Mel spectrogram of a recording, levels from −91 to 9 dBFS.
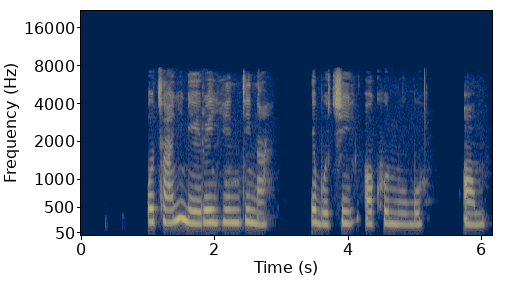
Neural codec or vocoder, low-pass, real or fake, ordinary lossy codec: none; none; real; none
